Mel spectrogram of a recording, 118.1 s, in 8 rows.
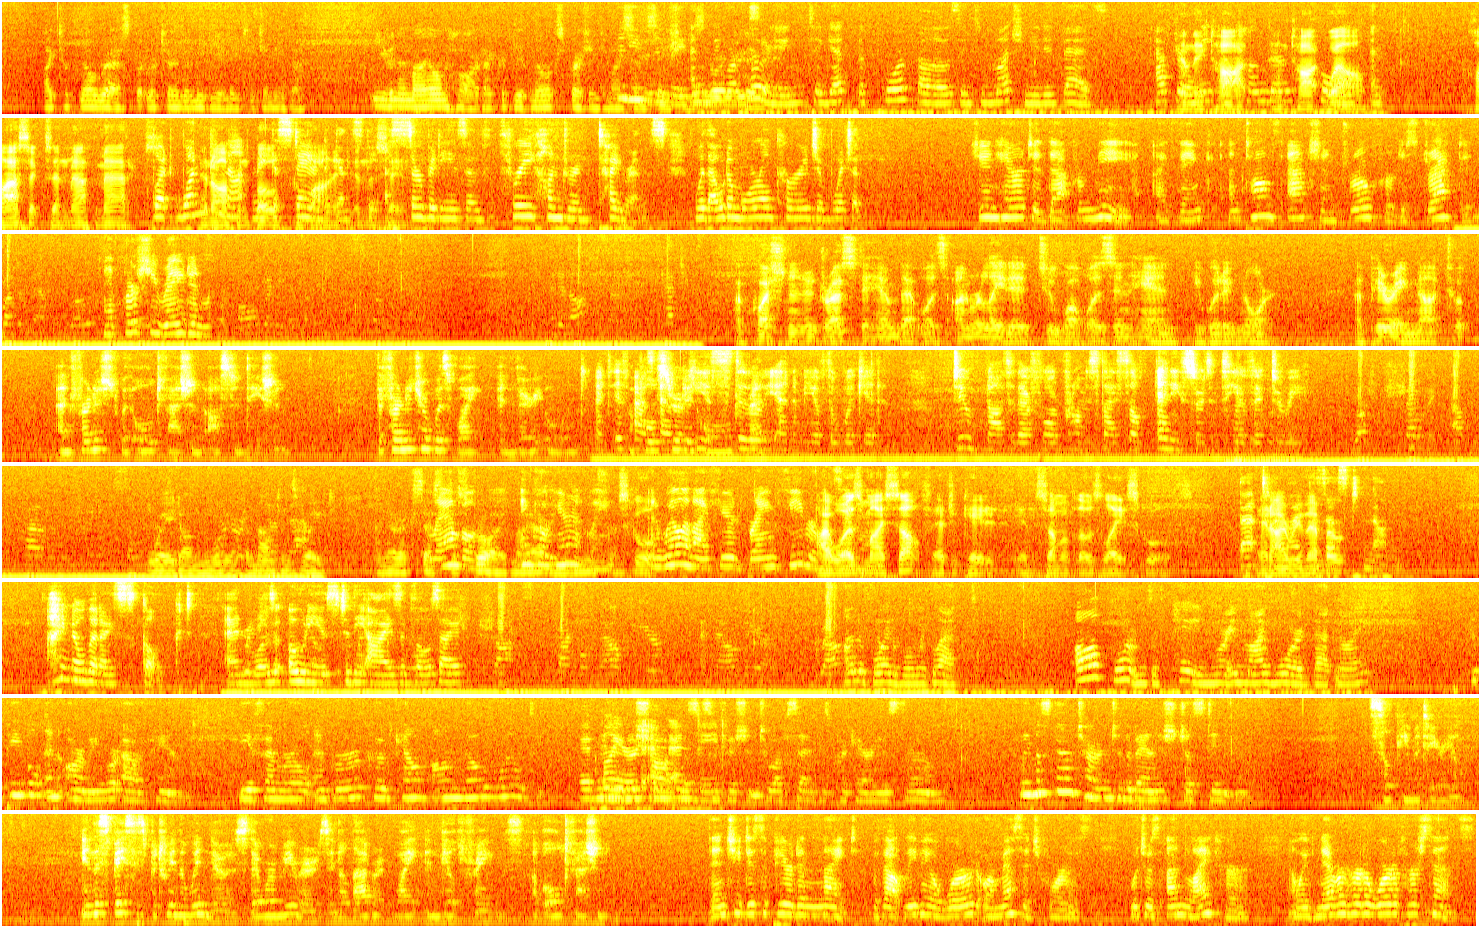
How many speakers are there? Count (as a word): ten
